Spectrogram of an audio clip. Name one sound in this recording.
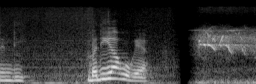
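An elderly woman speaks with feeling, close by.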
